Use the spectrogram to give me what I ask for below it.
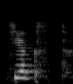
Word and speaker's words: текст: Ye is the sound that we pronounce with a smile, and we usually have ye after yes, like text after soft consonants. So a soft consonant plus ye. Текст, тебя, тема, реки, and so on.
